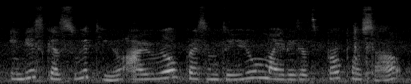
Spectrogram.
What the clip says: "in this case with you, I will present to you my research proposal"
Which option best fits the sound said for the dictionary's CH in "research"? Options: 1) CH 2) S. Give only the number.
2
